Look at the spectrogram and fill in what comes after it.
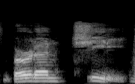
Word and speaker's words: Bertoncini: God, you mispronounce that every fucking, it's Bertoncini. – Well, you're saying it wrong.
